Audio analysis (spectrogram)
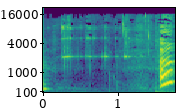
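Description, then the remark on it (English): Ice clinks lightly a few times in a large cocktail glass pretty full of ice with a cocktail over it, with a thin ringing tone between taps, and a person starts speaking at the very end. “You had a large glass and it was pretty full of ice with this cocktail over it.”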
